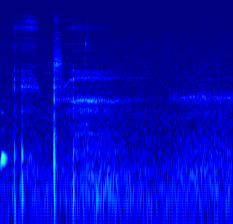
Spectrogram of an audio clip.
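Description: Near silence: faint room tone with a few soft clicks in the first second.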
